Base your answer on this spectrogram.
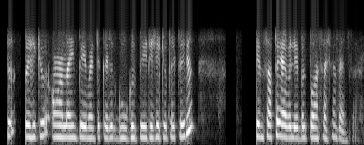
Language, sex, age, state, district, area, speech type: Kashmiri, female, 30-45, Jammu and Kashmir, Anantnag, rural, conversation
